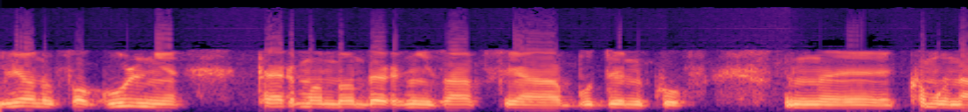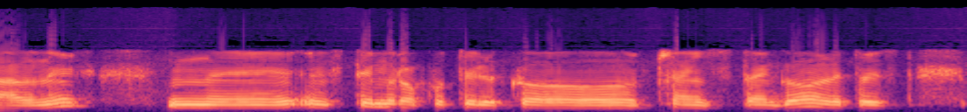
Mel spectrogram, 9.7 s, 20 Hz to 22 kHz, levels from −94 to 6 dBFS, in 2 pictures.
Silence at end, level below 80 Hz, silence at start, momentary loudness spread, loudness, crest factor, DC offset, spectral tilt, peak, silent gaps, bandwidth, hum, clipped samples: 0 s; -64 dBFS; 0 s; 6 LU; -12 LUFS; 12 dB; under 0.1%; -5 dB/octave; 0 dBFS; none; 14 kHz; none; under 0.1%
